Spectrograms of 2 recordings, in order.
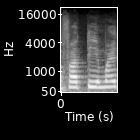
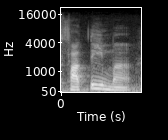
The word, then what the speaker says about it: Fatimah: Nabi Ismail namanya Fatimah hanya beda cara pelafalan di sini tak disebut Fatimah tapiti mau disebut Fatima mau disebut Fatimah itu bukan Sesuatu yang mustahil tapi Intinya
